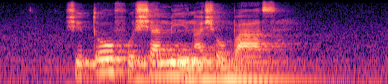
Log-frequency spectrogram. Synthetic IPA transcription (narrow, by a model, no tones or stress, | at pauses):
ʃitʼofuʃaminaʃɔbaːsḁ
